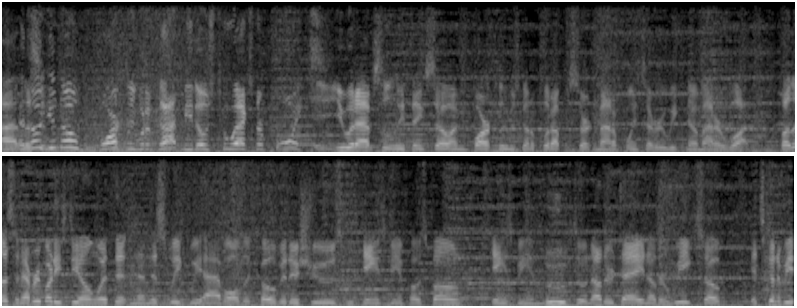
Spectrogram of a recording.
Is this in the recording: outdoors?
yes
